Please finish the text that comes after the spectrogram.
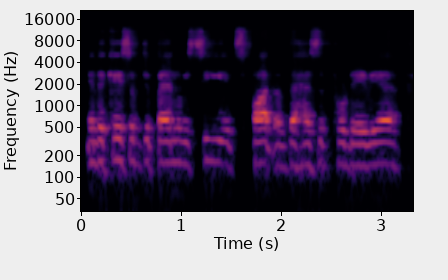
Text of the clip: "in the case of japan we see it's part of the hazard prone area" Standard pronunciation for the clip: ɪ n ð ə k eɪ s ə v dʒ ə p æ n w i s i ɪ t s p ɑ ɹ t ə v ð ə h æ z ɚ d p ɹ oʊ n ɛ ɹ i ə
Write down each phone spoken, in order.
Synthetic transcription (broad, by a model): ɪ n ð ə k eɪ s ə v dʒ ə p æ n w i s i ɪ t s p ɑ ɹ t ə v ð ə h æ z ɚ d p oʊ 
